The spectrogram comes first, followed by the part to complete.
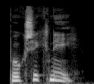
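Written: bukseknæ

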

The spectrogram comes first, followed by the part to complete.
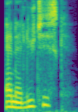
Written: analytisk

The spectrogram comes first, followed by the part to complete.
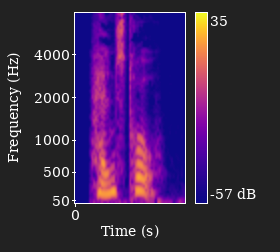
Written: halmstrå

